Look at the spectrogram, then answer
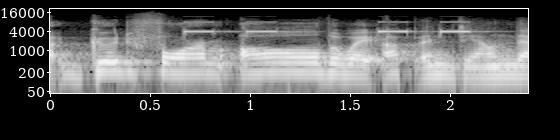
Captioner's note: timer beeps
